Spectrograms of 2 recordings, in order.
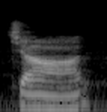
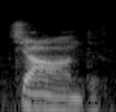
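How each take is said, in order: The two takes are said the same way.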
